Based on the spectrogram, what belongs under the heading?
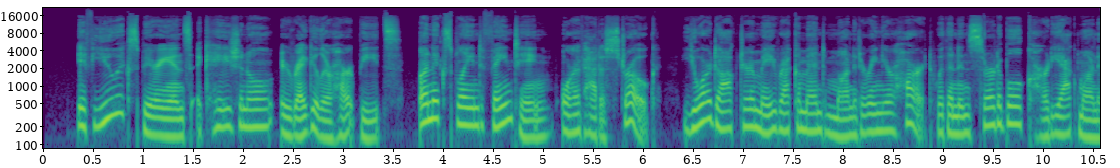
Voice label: Medical Device Narration Female English Caring Friendly Upbeat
